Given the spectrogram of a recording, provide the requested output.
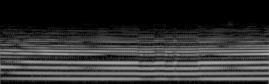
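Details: AWA R7077 beat frequency oscillator circa 1943, restored and back in its case, tested through a connected speaker; clean steady tone near 270 Hz with bright overtones, holding evenly; normal oscillator tone.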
